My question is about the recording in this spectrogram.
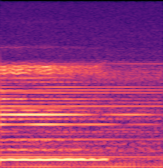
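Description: A woman's voice holding a long sung note over a piano backing track; the note stops about a second and a half in, leaving the piano quieter underneath.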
